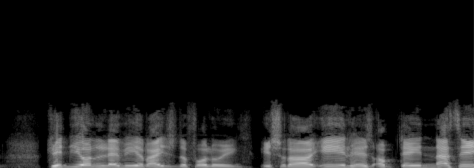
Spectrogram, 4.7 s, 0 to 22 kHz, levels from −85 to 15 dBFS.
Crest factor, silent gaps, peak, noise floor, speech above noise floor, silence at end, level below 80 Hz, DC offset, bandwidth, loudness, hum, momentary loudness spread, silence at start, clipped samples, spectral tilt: 18 dB; none; -2 dBFS; -50 dBFS; 30 dB; 0 s; -76 dBFS; under 0.1%; 8.6 kHz; -19 LUFS; none; 9 LU; 0.5 s; under 0.1%; -4 dB/octave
